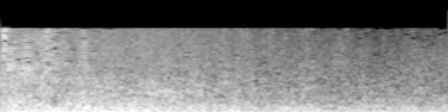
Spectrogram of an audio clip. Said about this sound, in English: The rest of her sentence, until we stop those stormtroopers, was silenced by the roar of an incoming concussion missile, and the ravine erupted into an expanding sphere of tumbling stormtrooper parts and bright, blinding light.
